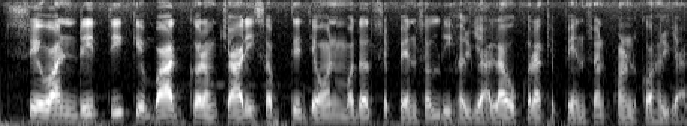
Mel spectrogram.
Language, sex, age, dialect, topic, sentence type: Bhojpuri, male, 18-24, Southern / Standard, banking, statement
